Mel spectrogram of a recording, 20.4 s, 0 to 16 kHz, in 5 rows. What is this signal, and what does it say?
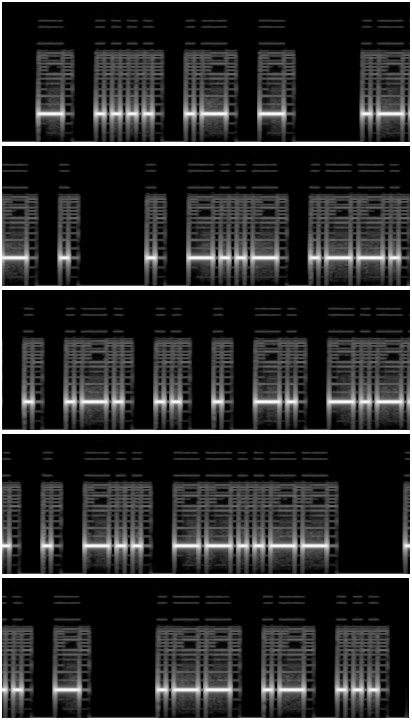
Morse code, heard as a keyed tone, about 15 wpm, spaced as for 13 wpm, 750 Hz. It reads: THAT WE EXPERIENCED, IT WAS
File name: cwa / W1AW-Level2 / 13WPM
